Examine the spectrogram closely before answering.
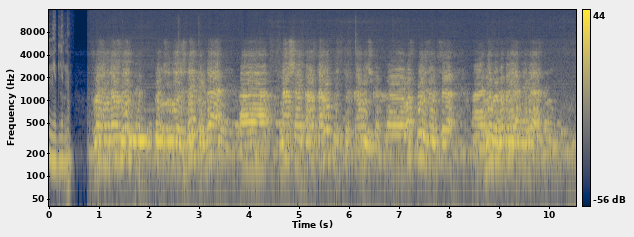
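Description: A man speaks calmly through a loudspeaker over an online call.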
